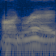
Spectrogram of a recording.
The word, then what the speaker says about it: Andre: the other storm is andre which is you know the french term for henry it's on ray so it's kind of a weird pronunciation but it's the french version um this is going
